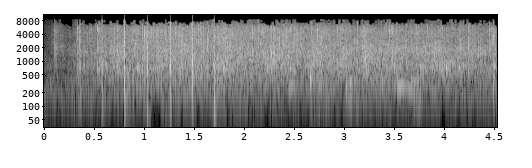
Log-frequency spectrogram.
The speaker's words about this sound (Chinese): 以谦卑的心来领受如何传福音，为他们来鼓掌好吗？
